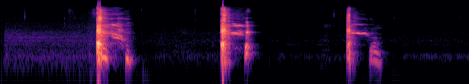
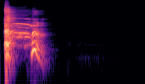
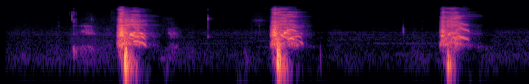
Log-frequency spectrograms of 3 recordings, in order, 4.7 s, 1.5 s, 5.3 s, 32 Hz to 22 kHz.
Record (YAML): three_cough_length: 4.7 s
three_cough_amplitude: 32768
three_cough_signal_mean_std_ratio: 0.18
cough_length: 1.5 s
cough_amplitude: 32768
cough_signal_mean_std_ratio: 0.31
exhalation_length: 5.3 s
exhalation_amplitude: 21361
exhalation_signal_mean_std_ratio: 0.28
survey_phase: beta (2021-08-13 to 2022-03-07)
age: 45-64
gender: Female
wearing_mask: 'No'
symptom_cough_any: true
symptom_runny_or_blocked_nose: true
symptom_fatigue: true
symptom_onset: 3 days
smoker_status: Never smoked
respiratory_condition_asthma: false
respiratory_condition_other: false
recruitment_source: Test and Trace
submission_delay: 1 day
covid_test_result: Positive
covid_test_method: RT-qPCR
covid_ct_value: 15.4
covid_ct_gene: ORF1ab gene
covid_ct_mean: 15.6
covid_viral_load: 7400000 copies/ml
covid_viral_load_category: High viral load (>1M copies/ml)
